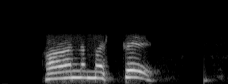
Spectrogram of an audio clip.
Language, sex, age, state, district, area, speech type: Hindi, female, 60+, Uttar Pradesh, Sitapur, rural, conversation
